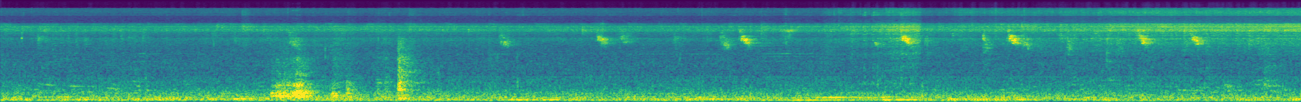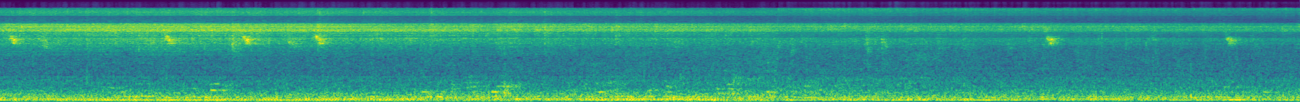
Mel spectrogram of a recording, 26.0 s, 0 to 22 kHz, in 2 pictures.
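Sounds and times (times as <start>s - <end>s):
steady hiss and hum: 0.0s - 26.0s
small bird chirping: 5.8s - 25.6s.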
